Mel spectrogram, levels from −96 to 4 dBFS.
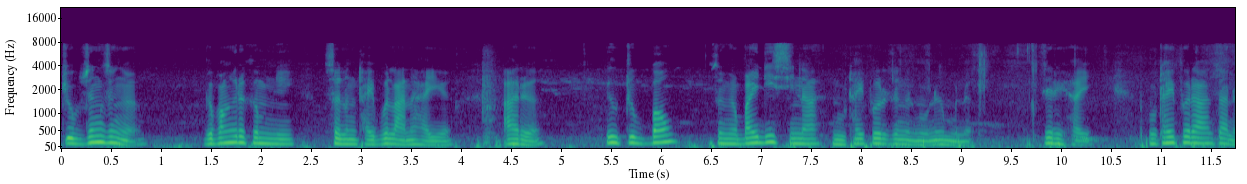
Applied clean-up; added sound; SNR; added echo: none; none; none; none.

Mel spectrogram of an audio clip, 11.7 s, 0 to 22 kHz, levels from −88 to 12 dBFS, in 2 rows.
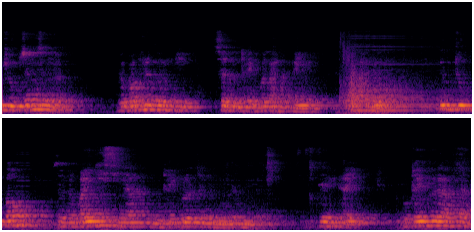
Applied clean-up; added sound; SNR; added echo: neural separator model SepFormer DNS4.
